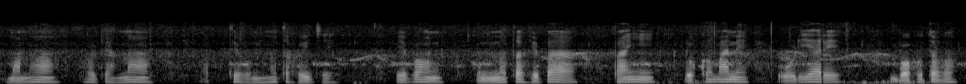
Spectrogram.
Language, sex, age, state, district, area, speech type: Odia, male, 18-30, Odisha, Jagatsinghpur, rural, spontaneous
